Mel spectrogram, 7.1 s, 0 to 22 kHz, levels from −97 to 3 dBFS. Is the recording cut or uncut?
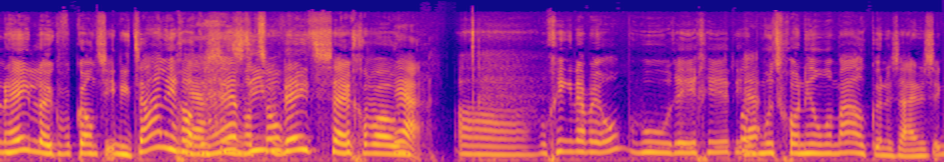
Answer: cut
